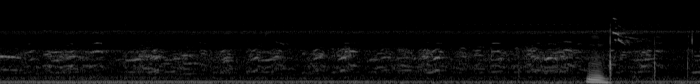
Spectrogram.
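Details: Many geese living between a lake and a pond honk in a steady chorus of overlapping nasal calls heard all day, with a low hum and a brief sweeping noise near the end.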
